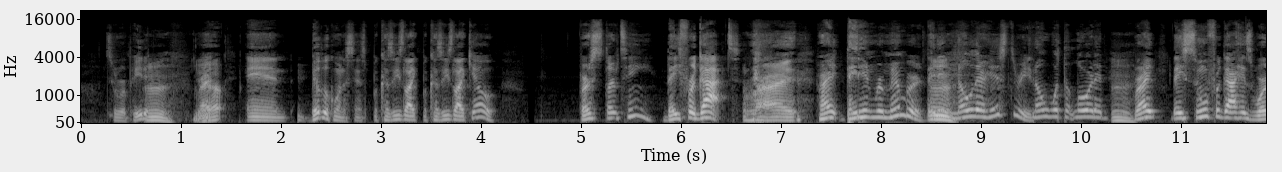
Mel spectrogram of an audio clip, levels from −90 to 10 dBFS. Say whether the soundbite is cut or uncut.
cut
